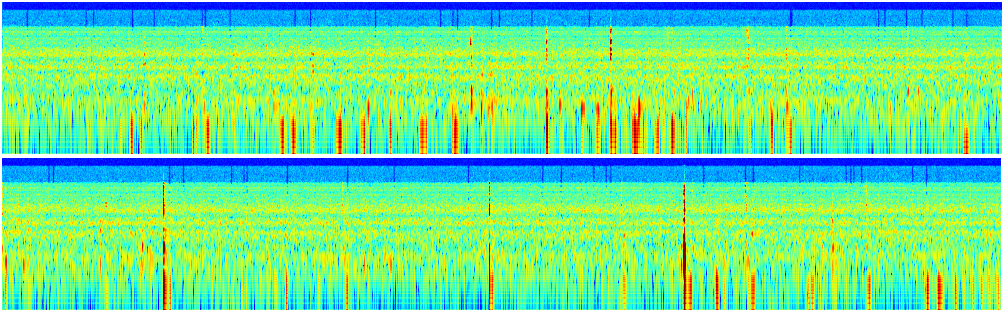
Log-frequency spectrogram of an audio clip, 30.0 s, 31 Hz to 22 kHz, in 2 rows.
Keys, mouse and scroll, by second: 0.2-3.9 drag, 4.2-7.3 middle drag, 8.7 click, 11.6 click, 13.7-15.5 middle drag, 17.8-20.8 drag, 22.7-25.2 drag, 25.8 middle click, 28.3-29.9 drag.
